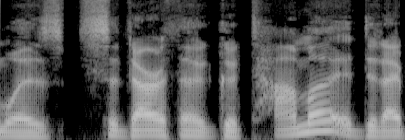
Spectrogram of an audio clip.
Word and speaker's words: Gautama: don't know, the Buddha's actual name was Siddhartha Gautama. Did I pronounce that correctly? Gautama.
